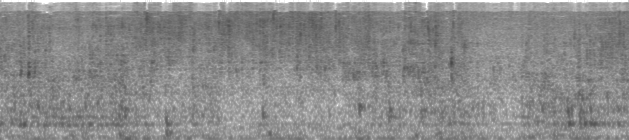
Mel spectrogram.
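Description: Water runs steadily from a tap, splashing continuously into a sink close by with no pauses, while raw chicken is rinsed.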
